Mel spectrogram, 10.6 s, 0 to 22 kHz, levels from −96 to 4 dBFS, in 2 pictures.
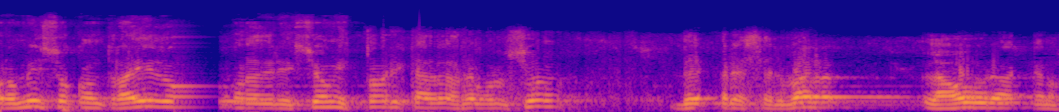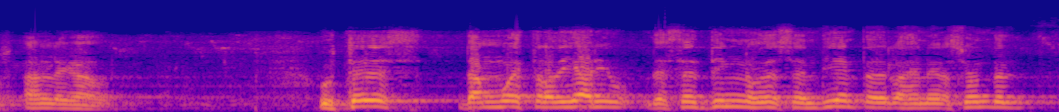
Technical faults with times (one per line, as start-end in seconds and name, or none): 0.87-1.12 call audio freeze
1.21-1.26 short concealed packet loss
1.25-1.65 jitter buffer slow-down
1.83-10.51 call bitrate drop
6.47-8.91 jitter buffer speed-up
